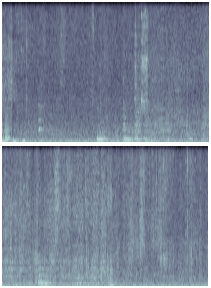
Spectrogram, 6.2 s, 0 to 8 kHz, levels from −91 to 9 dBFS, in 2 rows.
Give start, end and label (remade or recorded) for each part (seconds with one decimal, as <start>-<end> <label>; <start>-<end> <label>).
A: 0.0-2.4 remade; 2.4-3.0 recorded; 3.0-4.2 remade; 4.2-4.7 recorded; 4.7-6.2 remade

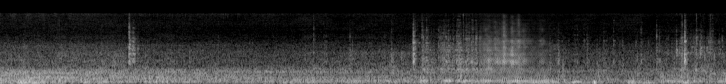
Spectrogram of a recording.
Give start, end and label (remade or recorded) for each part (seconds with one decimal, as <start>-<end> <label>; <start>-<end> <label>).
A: 0.0-4.8 recorded; 4.8-5.5 remade; 5.5-7.3 recorded

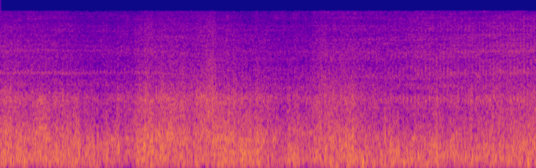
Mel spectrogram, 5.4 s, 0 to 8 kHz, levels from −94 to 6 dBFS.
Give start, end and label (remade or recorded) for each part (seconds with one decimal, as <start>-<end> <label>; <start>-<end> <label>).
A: 0.0-5.4 recorded

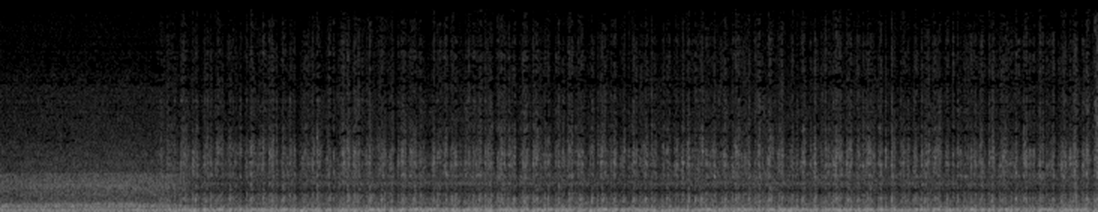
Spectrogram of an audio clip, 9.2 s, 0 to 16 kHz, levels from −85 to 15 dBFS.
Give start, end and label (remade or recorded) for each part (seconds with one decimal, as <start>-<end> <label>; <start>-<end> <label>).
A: 0.0-2.7 remade; 2.7-3.4 recorded; 3.4-5.9 remade; 5.9-7.1 recorded; 7.1-8.6 remade; 8.6-9.2 recorded

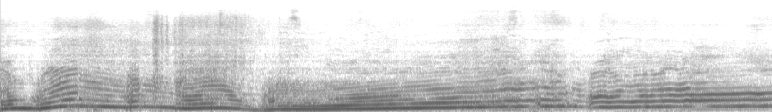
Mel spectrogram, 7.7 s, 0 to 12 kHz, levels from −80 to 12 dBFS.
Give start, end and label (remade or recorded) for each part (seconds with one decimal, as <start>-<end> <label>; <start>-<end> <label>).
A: 0.0-0.6 remade; 0.6-5.2 recorded; 5.2-6.9 remade; 6.9-7.7 recorded

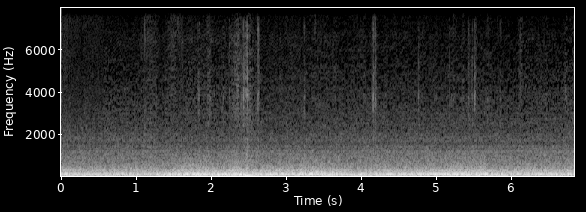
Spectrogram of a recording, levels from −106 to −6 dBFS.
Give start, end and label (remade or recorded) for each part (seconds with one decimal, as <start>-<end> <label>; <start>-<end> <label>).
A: 0.0-3.5 recorded; 3.5-4.1 remade; 4.1-6.8 recorded

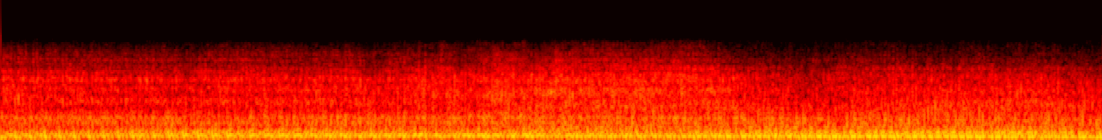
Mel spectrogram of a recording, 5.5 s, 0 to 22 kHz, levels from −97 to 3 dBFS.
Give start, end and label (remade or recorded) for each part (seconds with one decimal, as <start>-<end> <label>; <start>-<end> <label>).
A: 0.0-2.1 recorded; 2.1-2.9 remade; 2.9-5.5 recorded

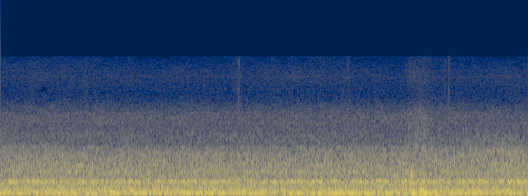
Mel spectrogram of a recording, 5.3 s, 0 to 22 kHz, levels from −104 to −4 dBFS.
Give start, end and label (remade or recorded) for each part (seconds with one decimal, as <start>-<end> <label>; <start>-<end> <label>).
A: 0.0-5.3 recorded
